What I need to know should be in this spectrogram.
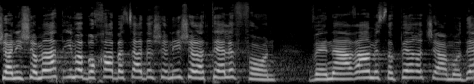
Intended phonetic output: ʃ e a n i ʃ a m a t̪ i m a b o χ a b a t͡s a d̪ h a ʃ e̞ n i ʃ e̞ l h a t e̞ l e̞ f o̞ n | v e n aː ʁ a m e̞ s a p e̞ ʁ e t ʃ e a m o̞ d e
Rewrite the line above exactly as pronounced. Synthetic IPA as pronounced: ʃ e a n i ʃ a m a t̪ i m a b o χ a b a t͡s a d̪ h a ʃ e̞ n i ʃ e̞ l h a t e̞ l e̞ f o̞ n | v e n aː ʁ a m e̞ s a p e̞ ʁ e t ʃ e a m o̞ d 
